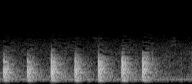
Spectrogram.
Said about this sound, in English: Well, this is Buddy's room. I know he's in. I didn't see him go out today. Well, there's no answer. Knock again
